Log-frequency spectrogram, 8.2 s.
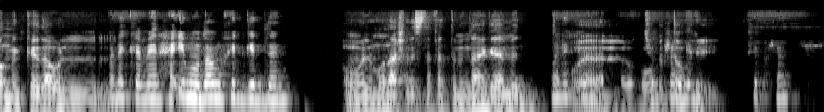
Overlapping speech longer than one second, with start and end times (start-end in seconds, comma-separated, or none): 5.5-7.3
